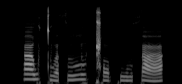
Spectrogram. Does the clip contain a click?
yes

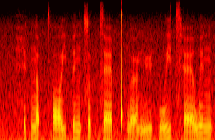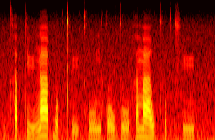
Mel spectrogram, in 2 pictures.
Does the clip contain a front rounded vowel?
yes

